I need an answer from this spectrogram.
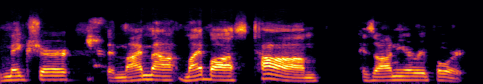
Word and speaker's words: Thom: You make sure that my boss, Tom, is on your report. Tom. And it's spelled weird. It's THOM.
